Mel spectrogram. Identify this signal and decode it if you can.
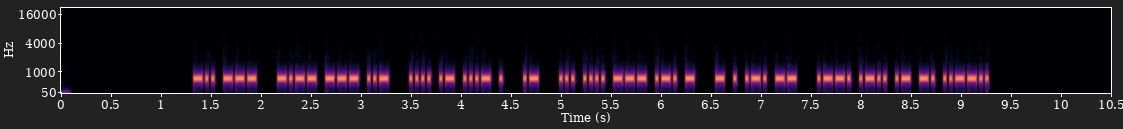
Morse code, heard as a keyed tone, about 40 wpm, 700 Hz. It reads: DO YOU HAVE A SHORT TERM PLAN?
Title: Sentences from Top 1000 Words - Review Part 4 - 40wpm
